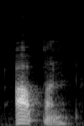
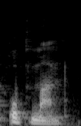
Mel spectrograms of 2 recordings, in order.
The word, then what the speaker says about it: Upmann: hermann and uh august so if you pronounce it in english it's hermann august appen in german hermann upman so they founded a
